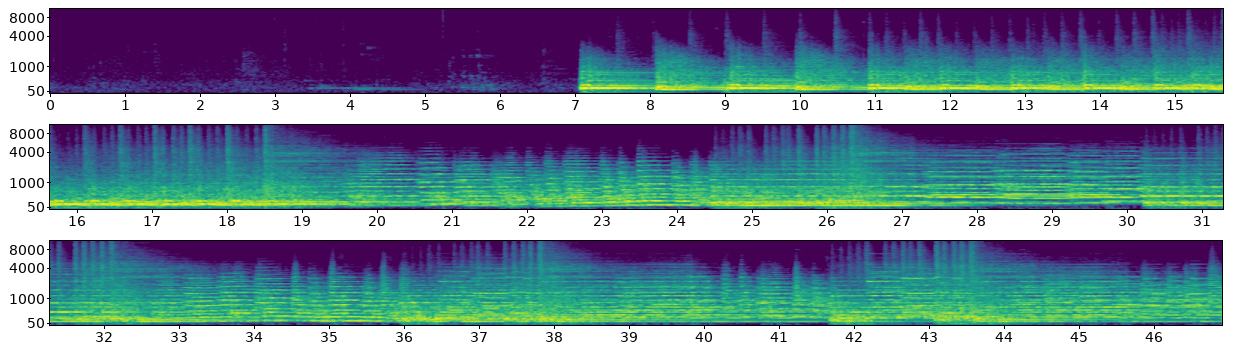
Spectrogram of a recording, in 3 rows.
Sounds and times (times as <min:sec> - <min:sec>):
Timpani: 0:07.0 - 0:46.9.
